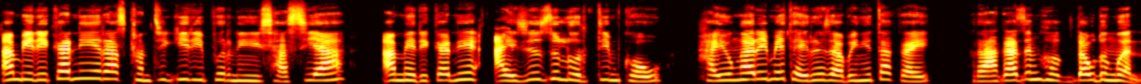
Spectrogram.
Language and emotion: Bodo, angry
